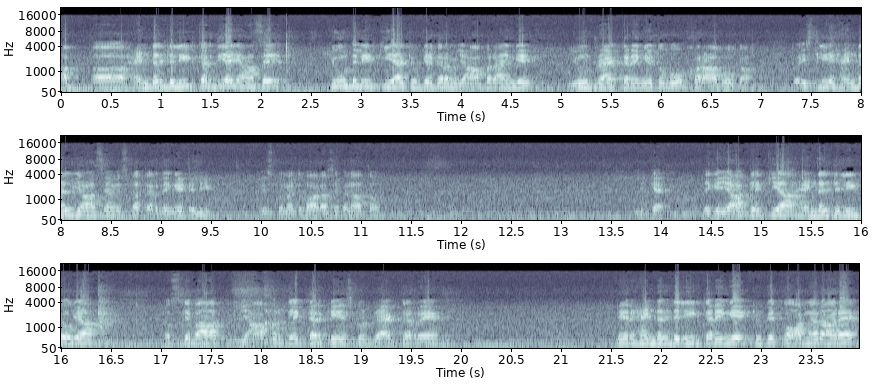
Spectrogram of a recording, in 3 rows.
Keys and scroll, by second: 2.1 space, 6.7 ctrl+z, 15.4 space.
